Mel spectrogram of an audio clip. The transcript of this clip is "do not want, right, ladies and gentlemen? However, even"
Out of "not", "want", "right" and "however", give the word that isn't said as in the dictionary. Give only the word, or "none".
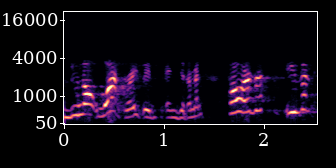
none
